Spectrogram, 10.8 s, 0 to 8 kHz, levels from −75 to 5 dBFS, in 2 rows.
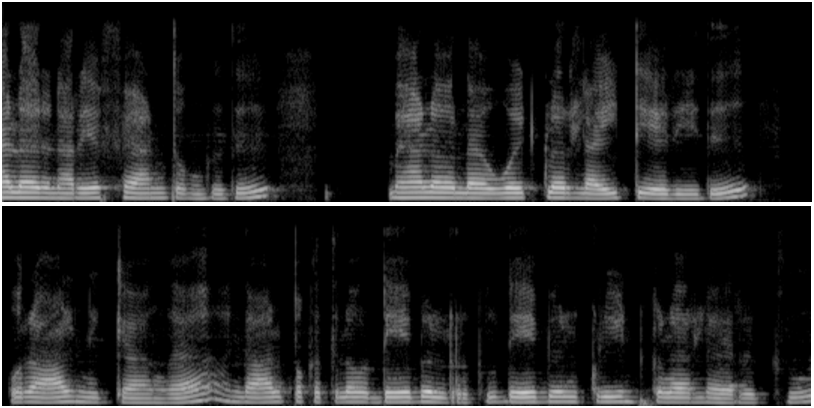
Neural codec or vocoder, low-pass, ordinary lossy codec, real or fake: none; 7.2 kHz; none; real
